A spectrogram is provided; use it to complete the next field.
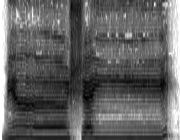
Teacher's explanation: You are keeping your tongue straight because this ikhfa is light, and you're preparing your mouth to say sheen, and you're holding the sound in your nose.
